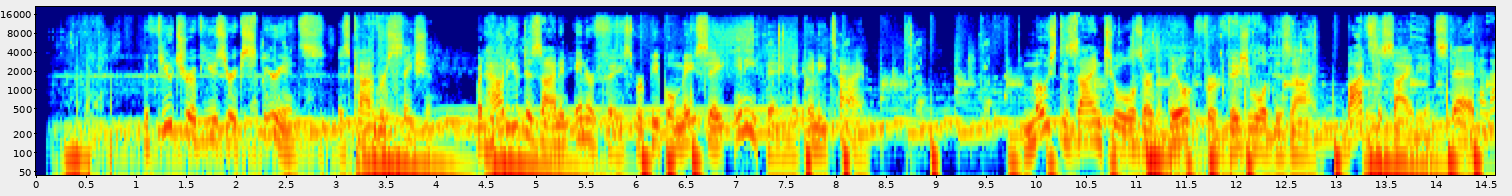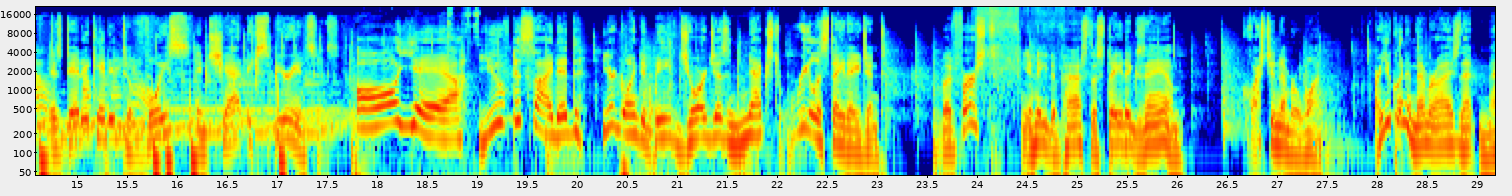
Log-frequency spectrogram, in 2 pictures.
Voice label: Explainer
